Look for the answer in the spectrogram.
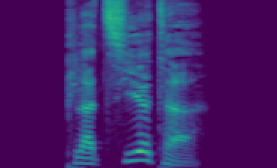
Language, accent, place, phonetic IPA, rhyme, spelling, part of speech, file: German, Germany, Berlin, [plaˈt͡siːɐ̯tɐ], -iːɐ̯tɐ, platzierter, adjective, De-platzierter.ogg
- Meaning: inflection of platziert: 1. strong/mixed nominative masculine singular 2. strong genitive/dative feminine singular 3. strong genitive plural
